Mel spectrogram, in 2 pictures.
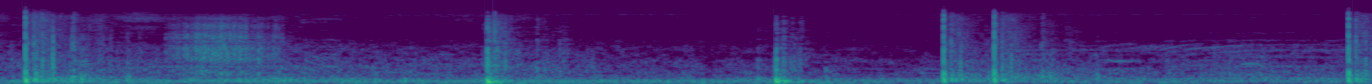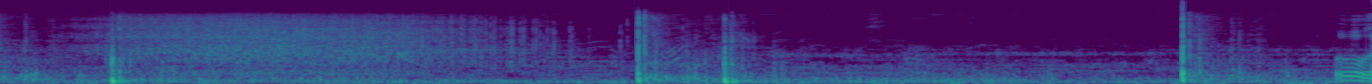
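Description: Fireworks burst over Grand Lake St. Mary's at the Celina Lake Festival show, a string of sharp booms spaced a second or two apart, some followed by crackling, with spectators' voices between blasts.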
